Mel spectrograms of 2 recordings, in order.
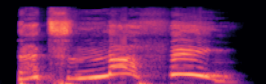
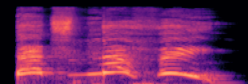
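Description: First: Slow, much higher shout; angry shout. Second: Even higher, slow shout with "That's" punched; furious shout. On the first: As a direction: yell it out slowly in disbelief. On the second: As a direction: scream "That's" at the top of the voice. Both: Retold or imitated. Angry rant at district manager.

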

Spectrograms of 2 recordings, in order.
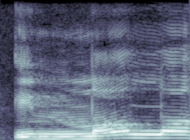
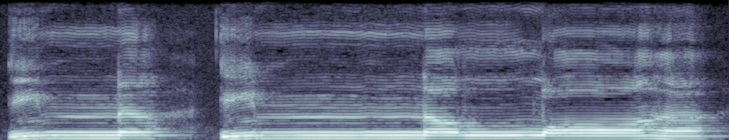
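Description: First: "إن الله" with a thick, dark n; wrongly heavy noon. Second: "إن الله" chanted slowly, thin n then thick lam; slow, higher recited "إن الله" with unrounded heavy lam; light noon, heavy lam. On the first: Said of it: "إن الله خطأ". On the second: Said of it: "هكذا النون مرققة وفخمت اللام". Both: Shown as a demonstration.

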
